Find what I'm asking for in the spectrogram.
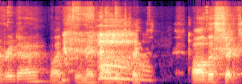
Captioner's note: gasps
